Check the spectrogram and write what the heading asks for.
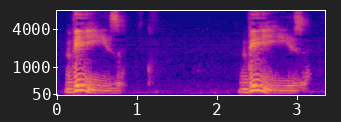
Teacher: my arms. Look 就是看注意发音不要读 look，好多人容易把这个像字母 U 一样，小写字母 U 一样这个音标，元音读成乌，像汉语拼音一样读成 look，这个不对，不是乌，要把嘴撅圆，然后嘴唇儿再打开，像个喇叭花儿一样，呃，再来一遍，呃，所以是 look，不是 look，呃，look，这么一个声音。跟后面那个 at 自然就连读成 lookat，look at 这么一个发音。然后后面那个这些呢，T H E S E 发长音，E，后面再发浊辅音 Z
